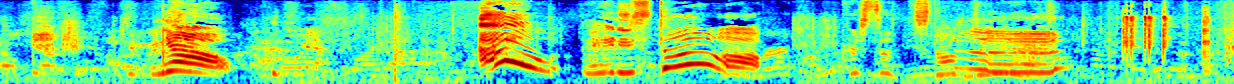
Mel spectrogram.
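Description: A young woman shrieks and squeals loudly close by.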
